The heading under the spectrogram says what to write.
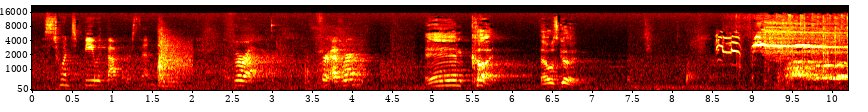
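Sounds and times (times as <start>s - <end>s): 
speech: 0.4s - 4.3s, 4.9s - 7.0s
birds chirping and calling: 8.6s - 10.0s.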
